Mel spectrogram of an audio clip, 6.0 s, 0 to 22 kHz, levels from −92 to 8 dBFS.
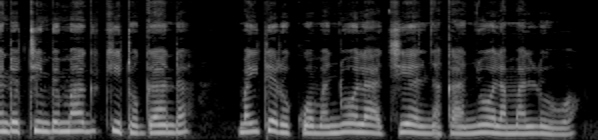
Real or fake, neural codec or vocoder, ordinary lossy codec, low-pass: real; none; none; none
